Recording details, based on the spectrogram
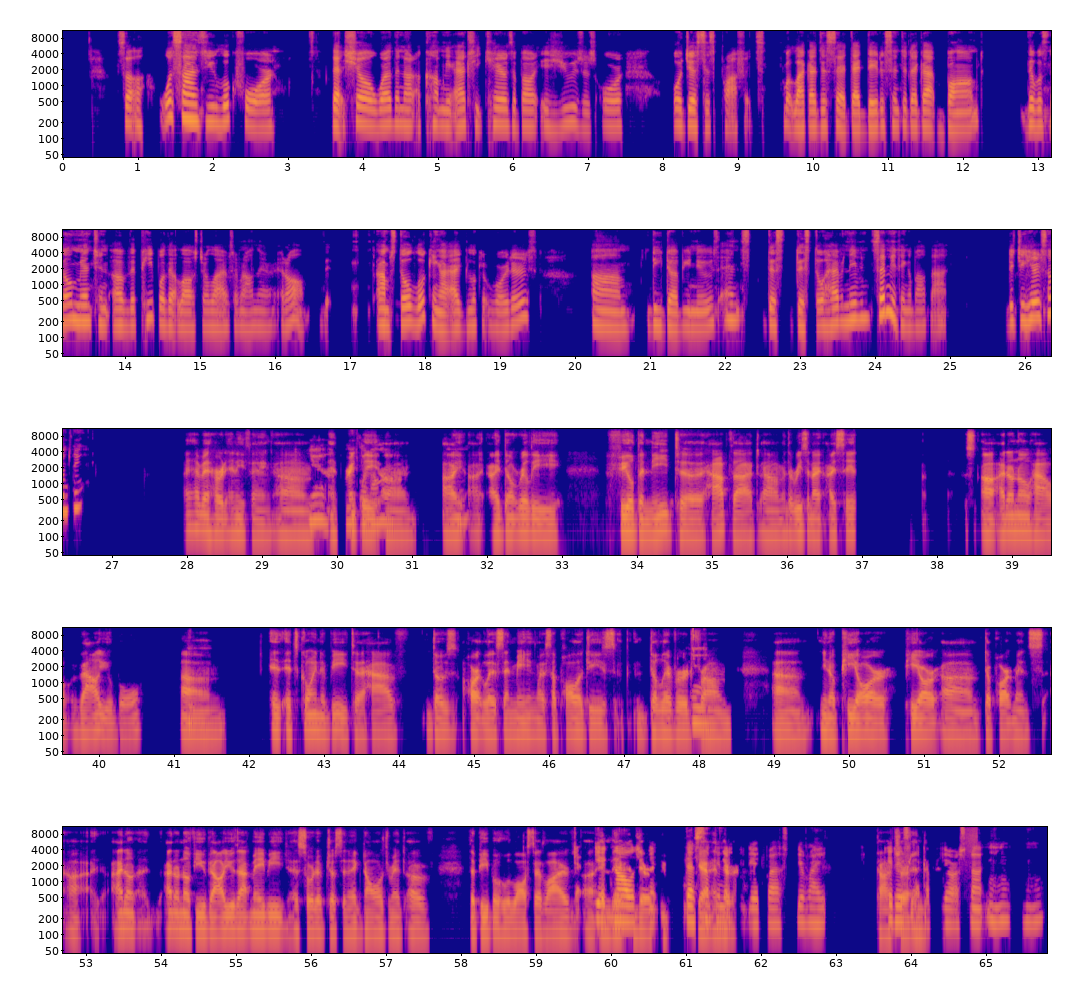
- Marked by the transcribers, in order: tapping; other background noise; other noise
- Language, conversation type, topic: English, unstructured, Do you think tech companies care about user well-being?
- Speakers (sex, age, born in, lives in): female, 25-29, United States, United States; male, 30-34, United States, United States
